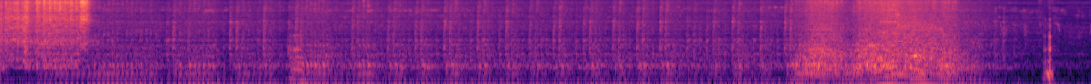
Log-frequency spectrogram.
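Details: Old Honda Beat FI scooter: hard to start, runs with an uneven stumbling beat, bogs when throttled, then dies. No MIL code is stored; fuel pump pressure is checked next.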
